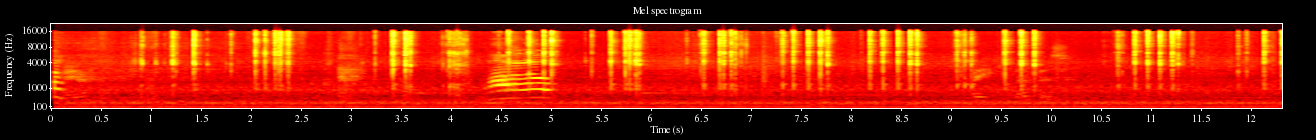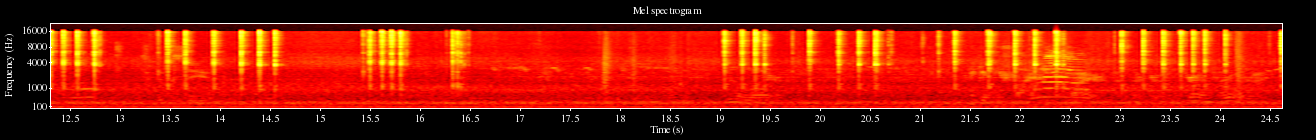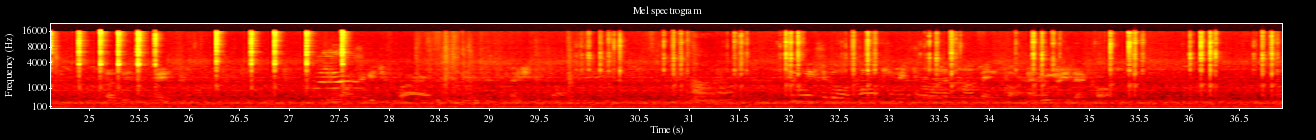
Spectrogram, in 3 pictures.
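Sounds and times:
sharp clicks: 3.2s - 10.0s, 10.6s - 14.7s, 15.4s - 16.6s, 19.0s - 27.7s, 29.8s - 36.9s
cat meowing: 4.4s - 5.1s, 22.0s - 22.8s, 27.2s - 27.8s.

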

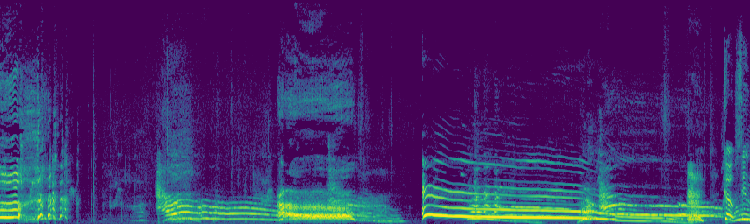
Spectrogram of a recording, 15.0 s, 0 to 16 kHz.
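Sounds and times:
dogs howling: 3.2s - 14.5s.

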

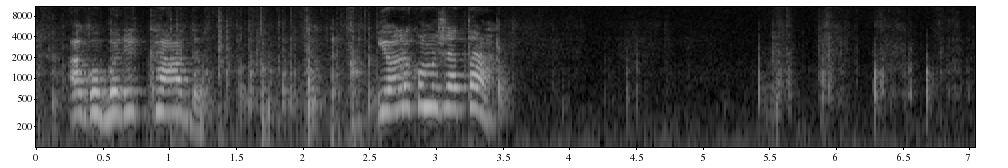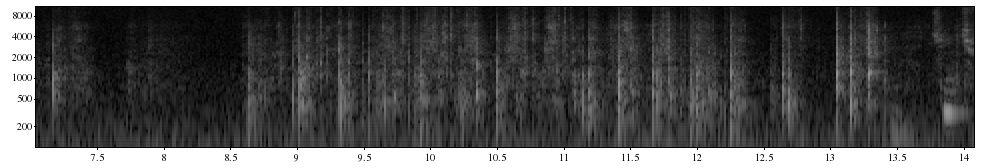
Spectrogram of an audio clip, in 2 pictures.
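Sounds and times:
pencil knocking plastic tub: 0.0s - 3.6s, 8.6s - 13.4s.

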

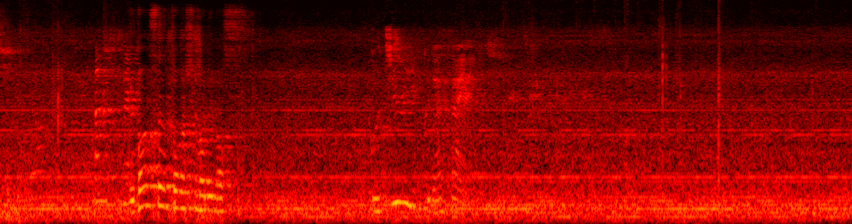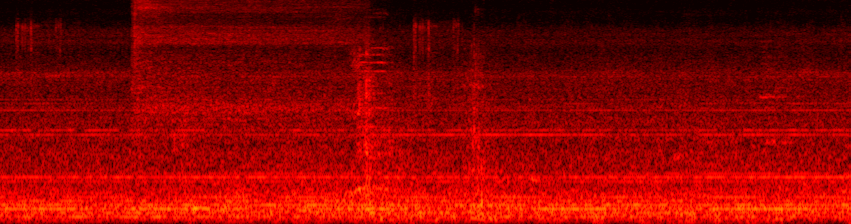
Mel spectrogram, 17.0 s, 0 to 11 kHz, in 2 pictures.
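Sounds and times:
train equipment humming: 0.0s - 1.2s, 2.1s - 17.0s
compressed air hissing: 9.8s - 12.3s.

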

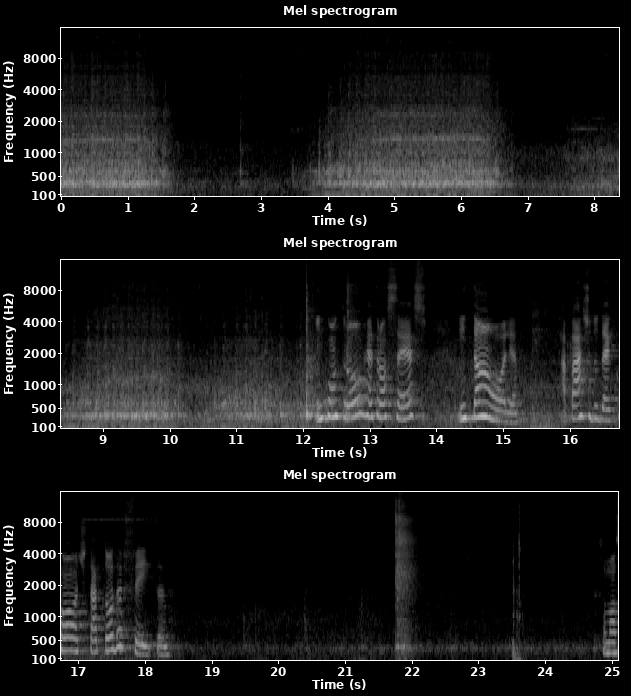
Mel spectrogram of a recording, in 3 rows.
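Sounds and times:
electric sewing machine stitching: 0.0s - 1.7s, 3.7s - 6.8s, 8.4s - 12.4s.

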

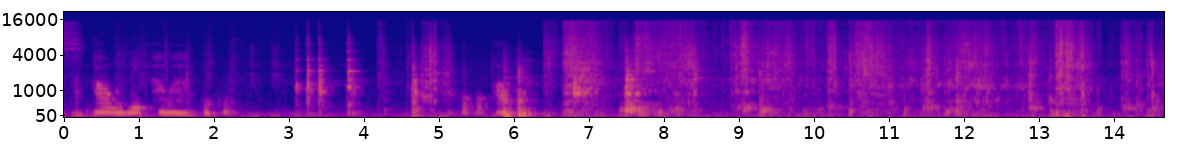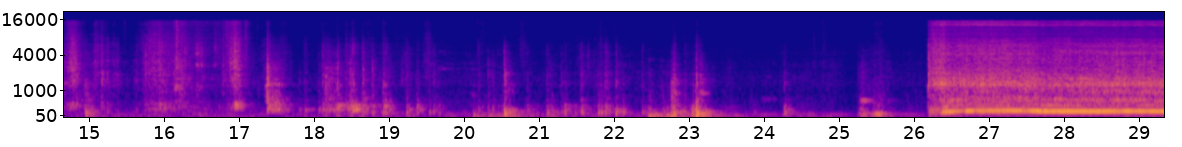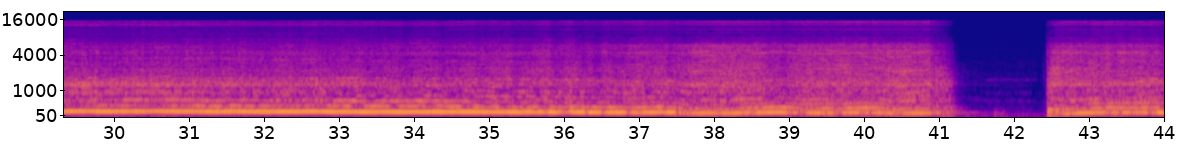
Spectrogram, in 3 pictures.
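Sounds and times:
spatula scraping bowls: 6.5s - 19.8s
blender motor grinding: 26.2s - 41.3s, 42.4s - 44.0s.

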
